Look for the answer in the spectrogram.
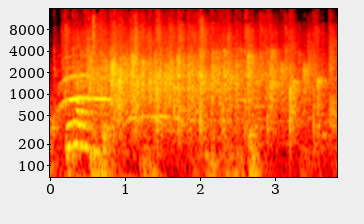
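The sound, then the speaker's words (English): A crowd breaks into loud, sustained applause after being asked to clap if they know what a food desert is, dense overlapping claps filling the whole stretch, with a brief cheering woo rising at the start before the clapping gradually thins. “Um, clap up if you know what a food desert is.”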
